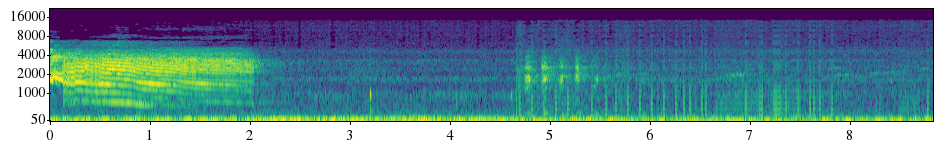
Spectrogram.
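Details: Sika deer at RSPB Arne, Dorset, on 15 October 2013: a loud, high harmonic whistle-scream lasting about two seconds, sliding gradually downward, followed by a softer wavering sound and a constant low outdoor rumble.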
